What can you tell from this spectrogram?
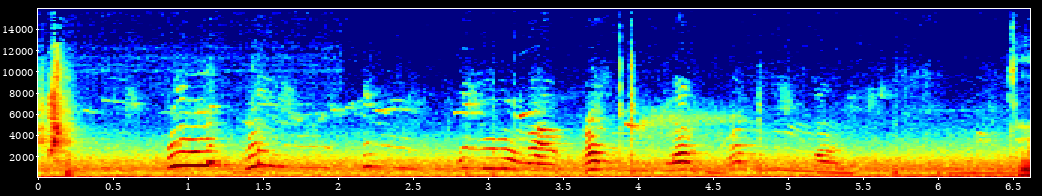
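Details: German Shepherd puppy during obedience training, giving a run of high, sliding whines and short yelps that rise and fall, some clustered closely together, with faint speech in the background.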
